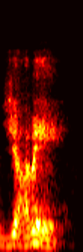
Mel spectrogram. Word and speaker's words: Yahvé: Iglesia Católica número 206 las cuatro letras sagradas y H W H se pronuncian yahvé y Qué significa llave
